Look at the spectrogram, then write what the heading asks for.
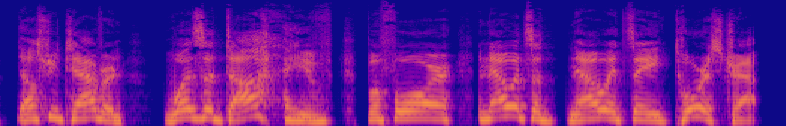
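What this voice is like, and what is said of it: Strong Boston accent. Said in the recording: “I usually don't let my Boston accent go all over the place, but here it comes.”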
